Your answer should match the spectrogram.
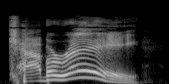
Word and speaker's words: cabaret: Cabaret. And what does it have in common with the words we looked at before? It ends in E-T, but it's pronounced like an A.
